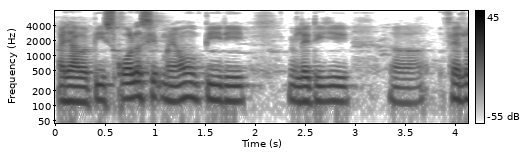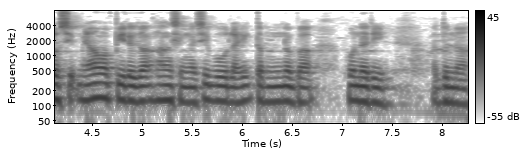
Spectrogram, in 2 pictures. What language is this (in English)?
Manipuri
